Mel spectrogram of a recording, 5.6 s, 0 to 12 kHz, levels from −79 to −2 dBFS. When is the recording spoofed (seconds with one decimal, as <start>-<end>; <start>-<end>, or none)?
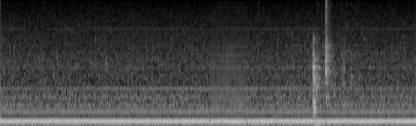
2.8-3.3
